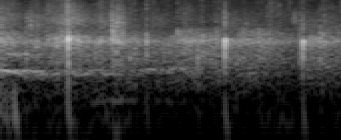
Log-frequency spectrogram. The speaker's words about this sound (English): Can we give Matthew a massive round of applause as he comes up to preach?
